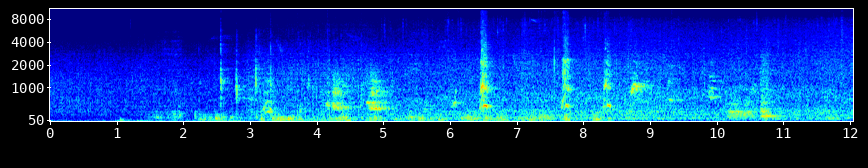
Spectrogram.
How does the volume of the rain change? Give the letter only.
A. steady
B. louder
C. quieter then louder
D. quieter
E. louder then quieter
B.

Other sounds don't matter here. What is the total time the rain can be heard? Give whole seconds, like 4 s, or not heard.
12 s.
